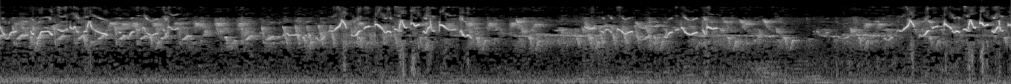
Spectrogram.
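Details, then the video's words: Rapid, nonstop leaf warbler song: dense high twittering made of short looping whistles and ticks, about three or four notes a second, hardly pausing over ten seconds. "CIKRAK DAUN GACOR"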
